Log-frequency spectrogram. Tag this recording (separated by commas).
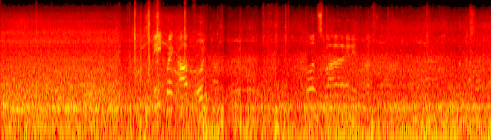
Vehicle, Fixed-wing aircraft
